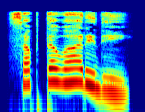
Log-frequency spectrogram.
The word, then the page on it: ಸಪ್ತವಾರಿಧಿ: Kannada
